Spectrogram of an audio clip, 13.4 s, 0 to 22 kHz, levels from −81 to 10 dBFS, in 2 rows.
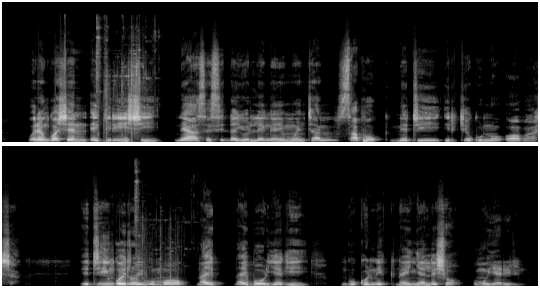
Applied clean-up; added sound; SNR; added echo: neural mask model RNNoise.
